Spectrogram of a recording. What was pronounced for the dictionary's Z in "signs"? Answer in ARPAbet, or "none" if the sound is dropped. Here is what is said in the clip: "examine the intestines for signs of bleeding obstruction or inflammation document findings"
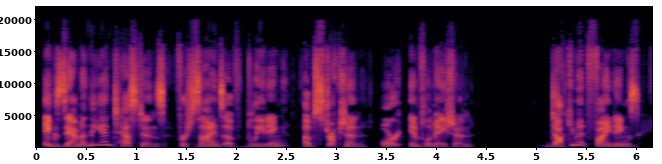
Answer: Z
